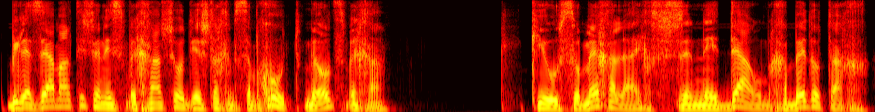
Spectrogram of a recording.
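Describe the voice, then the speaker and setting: A woman's voice: extremely low pitch, animated, husky, dry recording, studio quality. A woman advising a caller on parenting, emphatic and repeating words for stress. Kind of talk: radio call-in advice.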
